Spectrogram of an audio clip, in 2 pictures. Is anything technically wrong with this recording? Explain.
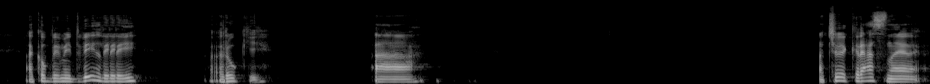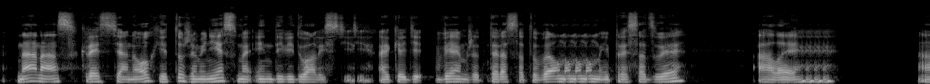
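Yes. The speech stutters four times: a 64 ms piece played twice more at 1.08 to 1.20 s, 128 ms once more at 12.83 to 12.96 s, 107 ms three more times at 14.94 to 15.26 s just after "že teraz sa to", and 85 ms three more times at 17.35 to 17.61 s. These are repeated frames: the decoder replays a run of compressed frames, lengthening the audio each time.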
